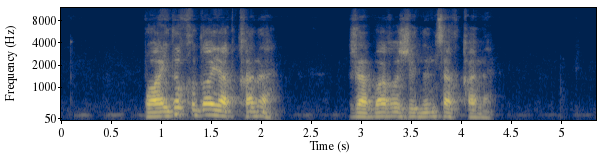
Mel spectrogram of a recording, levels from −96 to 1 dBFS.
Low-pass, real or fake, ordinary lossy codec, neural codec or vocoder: 10.8 kHz; fake; Opus, 16 kbps; vocoder, 24 kHz, 100 mel bands, Vocos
